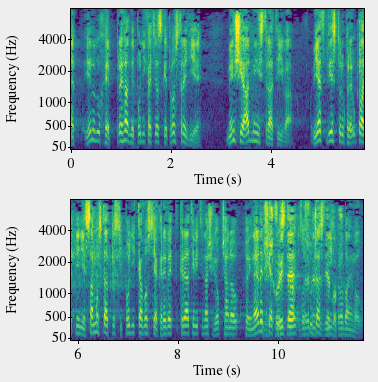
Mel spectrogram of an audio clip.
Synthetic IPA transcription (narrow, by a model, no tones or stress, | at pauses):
ɛjɛd̪nɔd̪uxɛːpɾɛɦlad̪nɛːpɔd̪ɲikacɛʎskɛːpɾɔst̪ɾɛɟɪɛ̰ | mɛnʃɪaad̪minist̪ɾat̪iːʋa̰ | ʋɪat͡spɾɪɛst̪ɔɾupɾɛuplat̪ɲɛɲɪɛsamɔst̪at̪nɔscipɔd̪ɲikaʋɔsciakɾɛat̪iʋit̪inaʃiɣɔpt͡ʃanɔʊt̪ɔjɛnajlɛpʃɪaɛt̪azɔsuːt͡ʃassniːxpɾɔblɛːmɔ̰ʊ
